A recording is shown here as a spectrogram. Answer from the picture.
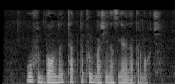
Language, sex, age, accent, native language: Uzbek, male, 25-34, Toshkent viloyati, Uzbek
